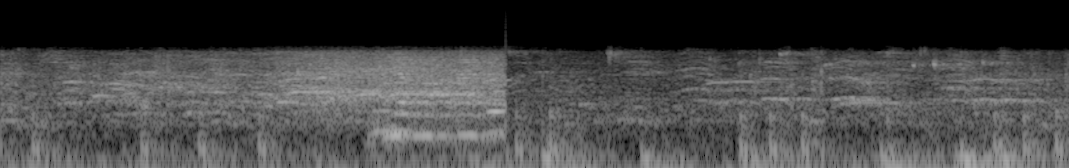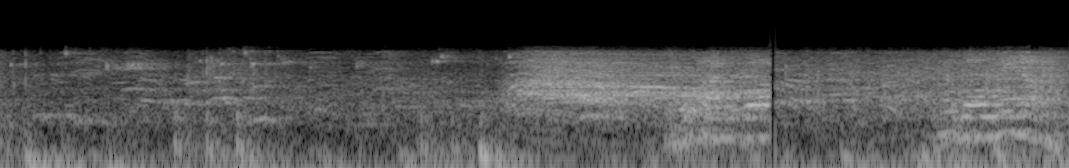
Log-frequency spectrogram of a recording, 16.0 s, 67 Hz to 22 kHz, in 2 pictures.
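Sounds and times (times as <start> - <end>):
crowd noise: 0.0 - 16.0
voices in a large hall: 0.0 - 16.0.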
